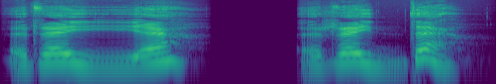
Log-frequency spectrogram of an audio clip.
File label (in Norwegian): "ræiæ", Hemsedal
